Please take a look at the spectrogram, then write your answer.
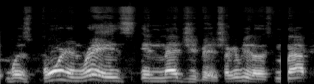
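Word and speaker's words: Medzhybizh: Medjugorje is the current Ukrainian pronunciation. You may have seen the Polish pronunciation, Medjugorje.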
